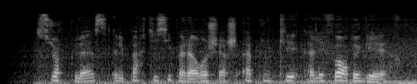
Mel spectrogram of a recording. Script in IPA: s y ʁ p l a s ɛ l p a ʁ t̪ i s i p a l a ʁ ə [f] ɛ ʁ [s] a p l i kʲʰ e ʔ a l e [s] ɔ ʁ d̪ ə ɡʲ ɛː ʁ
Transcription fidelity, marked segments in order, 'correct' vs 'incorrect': incorrect: ʃ, incorrect: ʃ, incorrect: f

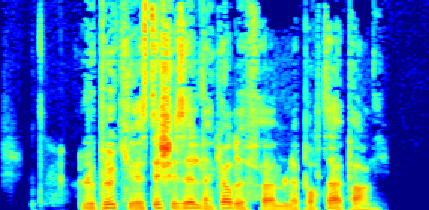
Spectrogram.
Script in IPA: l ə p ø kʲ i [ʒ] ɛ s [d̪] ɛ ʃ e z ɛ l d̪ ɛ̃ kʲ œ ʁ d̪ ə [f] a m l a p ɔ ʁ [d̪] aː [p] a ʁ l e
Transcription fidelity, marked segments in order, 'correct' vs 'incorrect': incorrect: ʁ, incorrect: t̪, correct, incorrect: t̪, correct

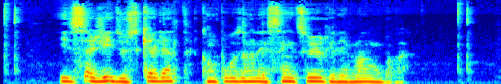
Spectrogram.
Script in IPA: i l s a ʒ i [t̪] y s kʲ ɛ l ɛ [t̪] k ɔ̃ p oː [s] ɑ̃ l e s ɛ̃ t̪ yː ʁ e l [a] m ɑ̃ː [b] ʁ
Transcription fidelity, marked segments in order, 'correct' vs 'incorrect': incorrect: d̪, correct, incorrect: z, incorrect: e, correct

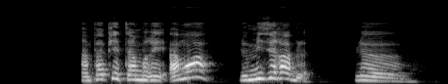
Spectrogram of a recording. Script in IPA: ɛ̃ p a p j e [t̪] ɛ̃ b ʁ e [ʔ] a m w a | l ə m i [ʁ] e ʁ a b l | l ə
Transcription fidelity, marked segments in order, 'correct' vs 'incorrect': correct, correct, incorrect: z

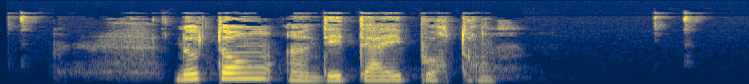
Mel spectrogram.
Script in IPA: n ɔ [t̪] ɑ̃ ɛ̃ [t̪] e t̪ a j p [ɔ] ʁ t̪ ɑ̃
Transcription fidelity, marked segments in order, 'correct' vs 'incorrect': correct, incorrect: d̪, incorrect: u

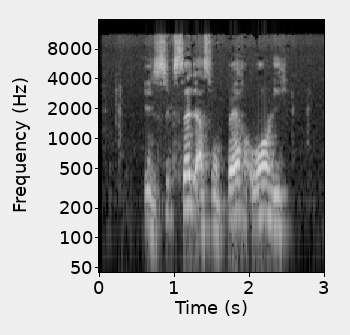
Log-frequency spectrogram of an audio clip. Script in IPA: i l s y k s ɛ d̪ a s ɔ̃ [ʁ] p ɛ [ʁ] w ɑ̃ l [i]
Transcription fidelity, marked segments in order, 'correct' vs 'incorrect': incorrect: none, correct, correct

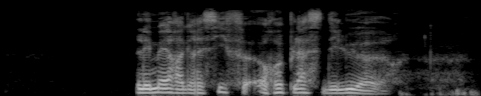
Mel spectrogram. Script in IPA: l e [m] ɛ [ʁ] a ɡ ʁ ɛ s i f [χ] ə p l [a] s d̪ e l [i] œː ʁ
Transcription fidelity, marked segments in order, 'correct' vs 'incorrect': correct, correct, incorrect: ʁ, correct, incorrect: y

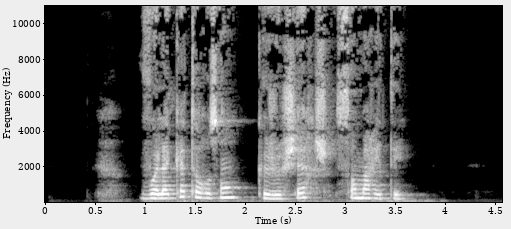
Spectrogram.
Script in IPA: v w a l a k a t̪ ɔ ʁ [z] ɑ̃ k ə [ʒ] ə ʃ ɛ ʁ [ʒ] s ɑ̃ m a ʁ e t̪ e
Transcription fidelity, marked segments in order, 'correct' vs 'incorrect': correct, correct, incorrect: ʃ

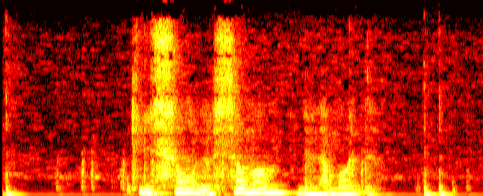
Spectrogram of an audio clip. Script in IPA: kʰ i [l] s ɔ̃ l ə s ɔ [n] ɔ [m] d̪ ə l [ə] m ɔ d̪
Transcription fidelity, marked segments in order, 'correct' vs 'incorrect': correct, incorrect: m, correct, incorrect: a

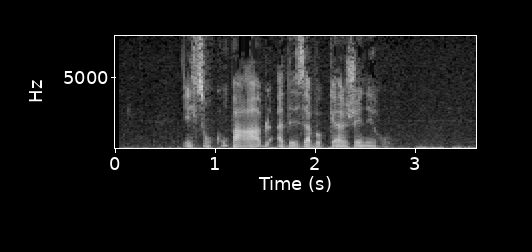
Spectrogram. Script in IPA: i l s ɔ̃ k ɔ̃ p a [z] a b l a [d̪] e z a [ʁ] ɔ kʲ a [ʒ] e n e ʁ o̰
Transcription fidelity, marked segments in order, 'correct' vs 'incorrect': incorrect: ʁ, correct, incorrect: v, correct

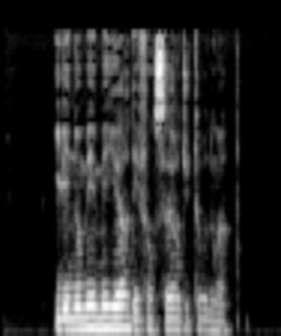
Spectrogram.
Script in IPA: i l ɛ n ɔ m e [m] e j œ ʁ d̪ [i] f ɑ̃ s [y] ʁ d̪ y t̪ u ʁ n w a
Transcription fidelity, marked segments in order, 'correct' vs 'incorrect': correct, incorrect: e, incorrect: œ

